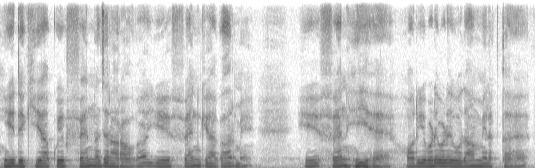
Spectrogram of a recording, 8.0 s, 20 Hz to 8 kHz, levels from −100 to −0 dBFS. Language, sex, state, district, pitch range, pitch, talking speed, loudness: Hindi, male, Jharkhand, Jamtara, 130-140 Hz, 135 Hz, 200 wpm, -38 LUFS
